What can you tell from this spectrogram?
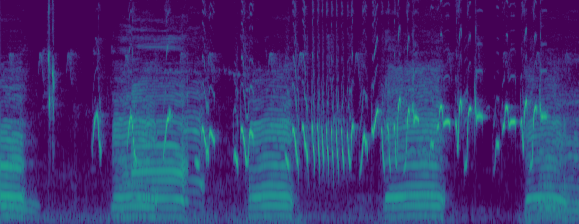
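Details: Cows and calves being driven toward the forest in search of food give repeated deep lowing moos, each one to two seconds long, alternating with busy bird chirps and rising whistles in the background.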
